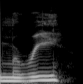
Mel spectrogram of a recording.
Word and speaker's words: Marier: It's actually Marie with the initial R.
